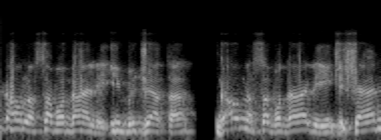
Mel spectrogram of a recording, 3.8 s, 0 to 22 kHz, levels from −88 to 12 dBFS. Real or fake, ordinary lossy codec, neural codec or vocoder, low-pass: fake; Opus, 16 kbps; codec, 16 kHz, 8 kbps, FunCodec, trained on Chinese and English, 25 frames a second; 7.2 kHz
